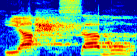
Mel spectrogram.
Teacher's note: یہ حا ہے، یہ حلق سے ادا ہوگا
